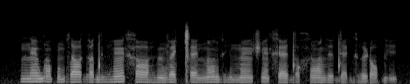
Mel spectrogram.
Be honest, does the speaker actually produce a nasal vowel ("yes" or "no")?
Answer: yes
